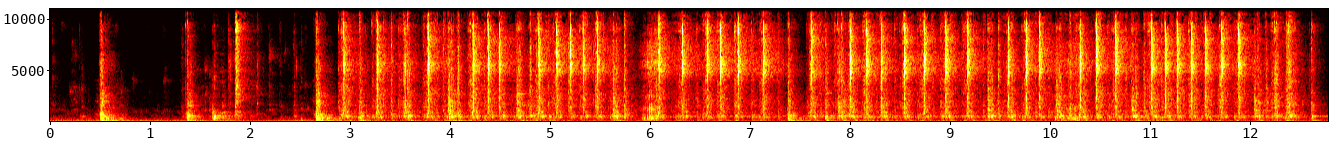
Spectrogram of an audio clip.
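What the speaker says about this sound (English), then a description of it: "the bad thing about the bell not working, it doesn't tell you that you're at the end of your margin, but the typewriter itself will just stop" Typing on a 1962 Smith Corona Sterling manual typewriter in seafoam green, with a few hesitant opening strikes and then a steady, quick run of crisp keystrikes, close and clear with no voices.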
